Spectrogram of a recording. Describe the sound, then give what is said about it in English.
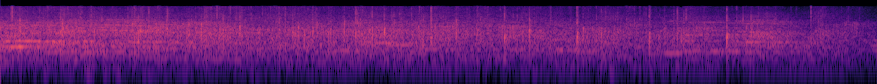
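A church audience in North Carolina applauds during a service: steady, fairly soft clapping from many hands that runs without a break and tapers at the end, with scattered voices in the crowd. “God, put those North Carolina hands together. Give God a North Carolina shout.”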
